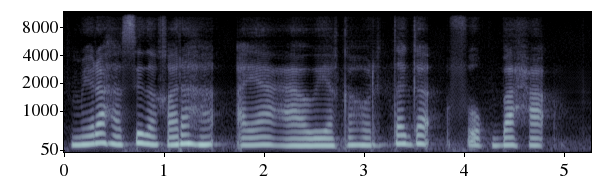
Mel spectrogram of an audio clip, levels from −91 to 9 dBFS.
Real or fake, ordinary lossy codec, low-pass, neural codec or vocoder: fake; none; 10.8 kHz; codec, 24 kHz, 0.9 kbps, DualCodec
